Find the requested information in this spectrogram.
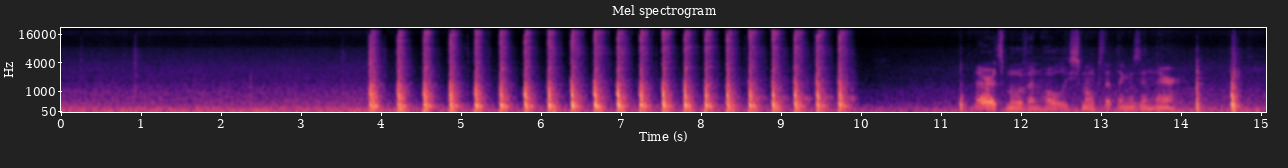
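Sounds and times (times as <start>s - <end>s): hammer striking a pin punch: 3.8s - 10.0s, 14.2s - 14.8s.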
